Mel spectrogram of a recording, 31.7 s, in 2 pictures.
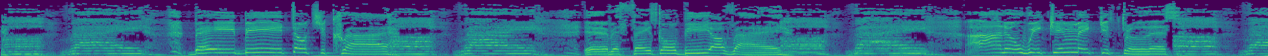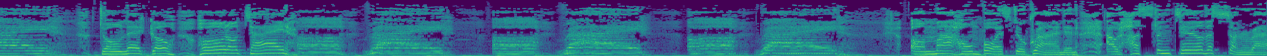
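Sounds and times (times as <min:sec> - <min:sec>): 
a cappella singing: 0:00.0 - 0:31.6.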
